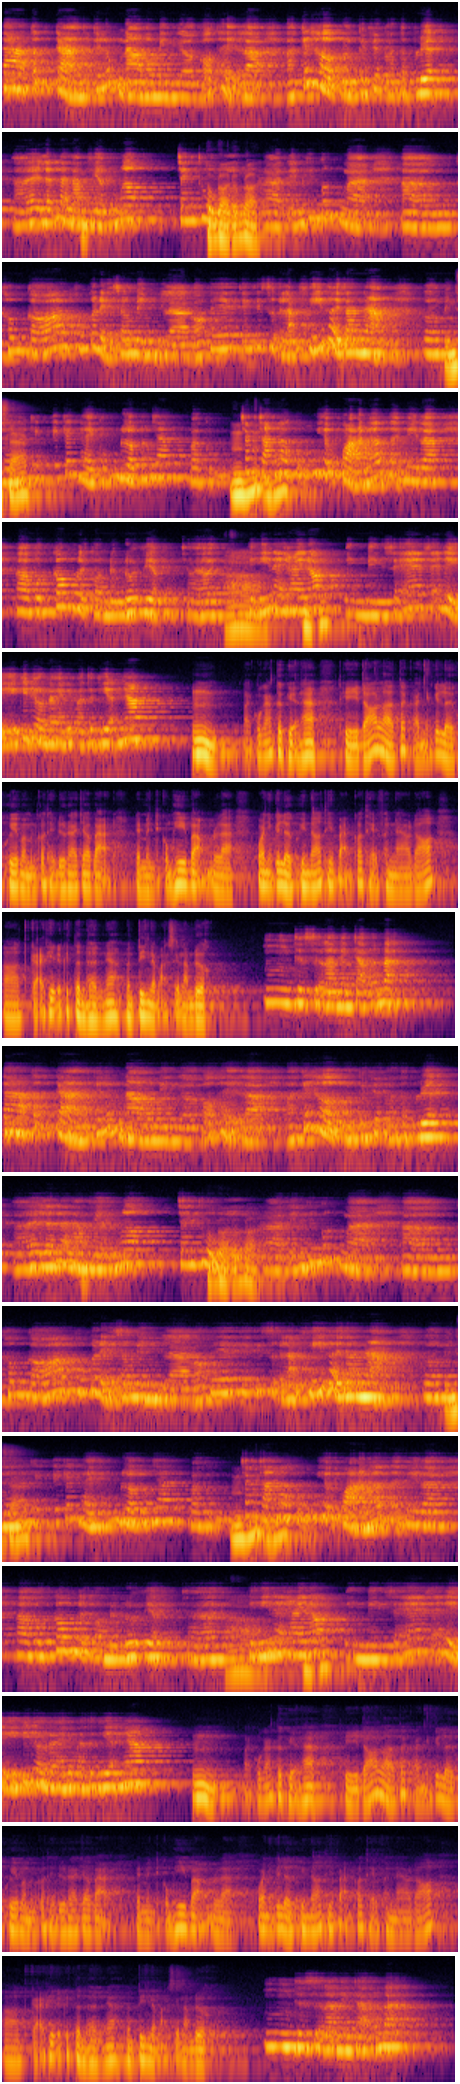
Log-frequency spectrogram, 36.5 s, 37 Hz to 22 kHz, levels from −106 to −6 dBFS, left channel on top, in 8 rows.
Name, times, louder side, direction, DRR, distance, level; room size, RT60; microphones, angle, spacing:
voice 1, 0.0-4.4 4.7-6.0 6.3-13.9 14.3-16.0 16.2-24.3 34.5-35.9, equal, 45° left, 1 dB, 3.0 m, -26 dB
voice 2, 6.6-7.1 13.5-13.9 16.0-16.5 20.4-20.9 21.2-21.5 24.7-34.0, left 5 dB, 85° left, 12 dB, 0.5 m, -26 dB
18.0 x 10.5 x 6.8 m, 1.3 s
head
